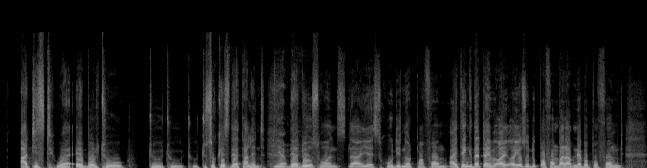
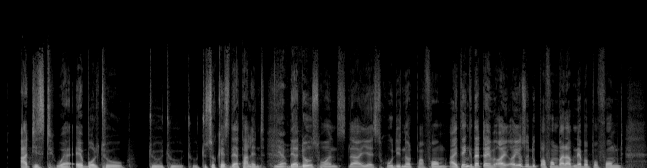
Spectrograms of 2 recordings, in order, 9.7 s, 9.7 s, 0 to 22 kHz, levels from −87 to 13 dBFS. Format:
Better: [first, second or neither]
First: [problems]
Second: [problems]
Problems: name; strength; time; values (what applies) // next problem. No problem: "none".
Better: second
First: distortion; slight; 10 dB below the speech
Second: none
